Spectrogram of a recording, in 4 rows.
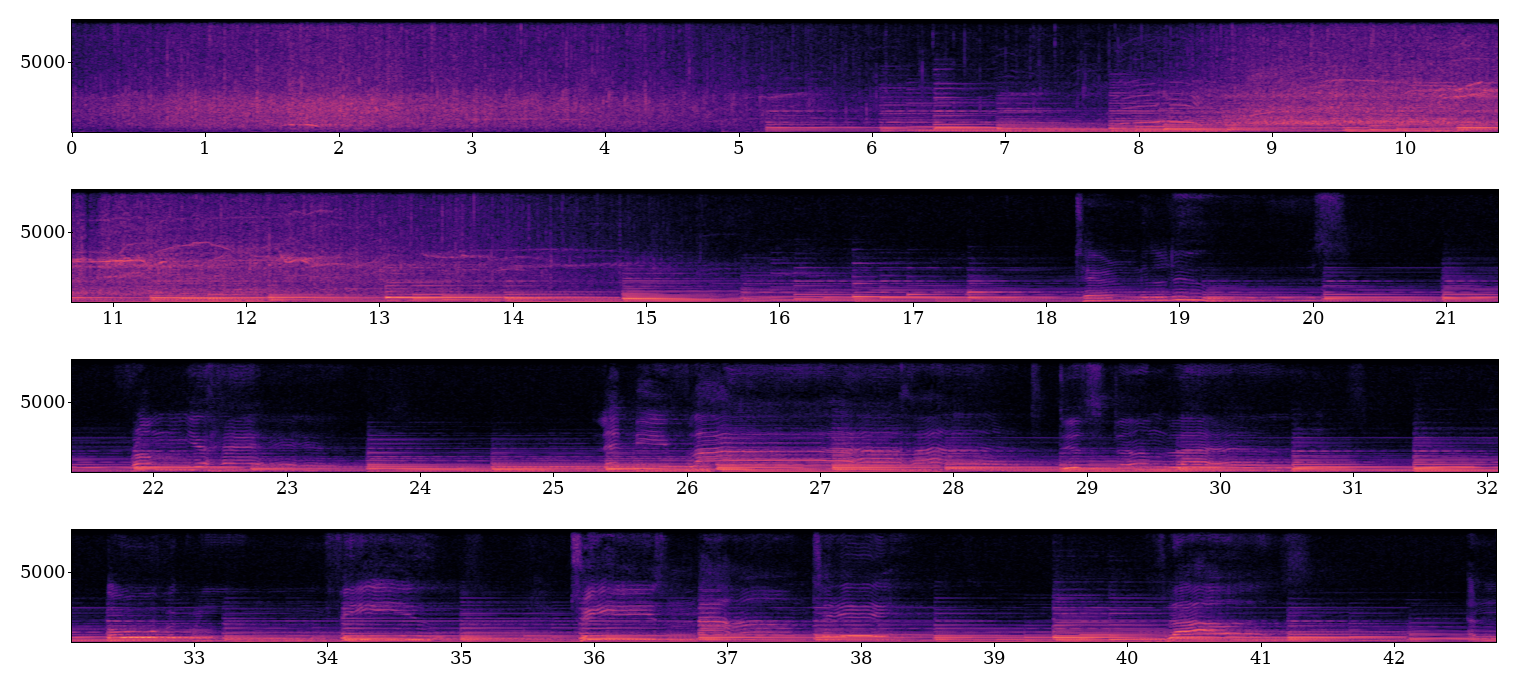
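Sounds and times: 
live concert audience applause at the Hammersmith Odeon, London: 0:00.0 - 0:15.9
piano playing: 0:02.8 - 0:42.7.

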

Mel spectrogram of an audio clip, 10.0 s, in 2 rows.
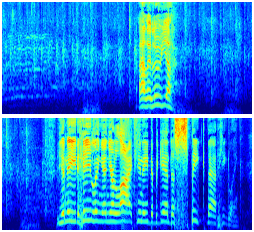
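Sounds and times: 
church congregation clapping hands: 0:00.0 - 0:07.6
speech: 0:02.7 - 0:03.6, 0:06.1 - 0:09.8.

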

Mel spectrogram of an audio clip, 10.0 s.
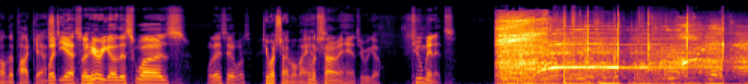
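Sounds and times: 
speech: 0:00.0 - 0:08.1
loud concert crowd cheering and clapping: 0:06.6 - 0:09.9.

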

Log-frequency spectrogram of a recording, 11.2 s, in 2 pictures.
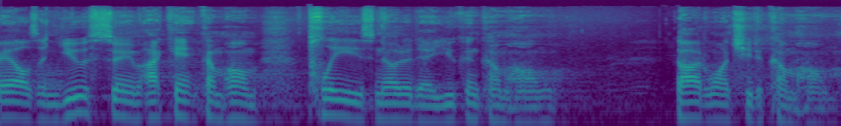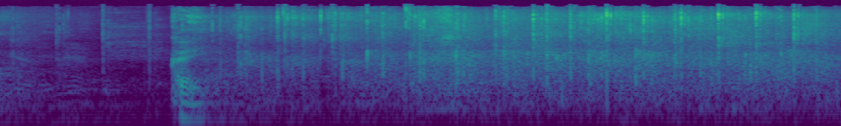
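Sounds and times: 
speech: 0:00.0 - 0:03.8, 0:04.5 - 0:05.7, 0:06.8 - 0:07.2
weak audience clapping: 0:05.7 - 0:11.2.

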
